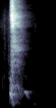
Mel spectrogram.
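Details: A single sharp, hissing sneeze burst with a brief voiced tail; one strong sneeze.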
